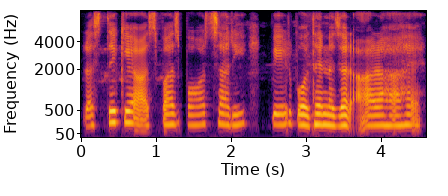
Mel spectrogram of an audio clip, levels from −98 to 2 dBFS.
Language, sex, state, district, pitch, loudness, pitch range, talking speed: Hindi, female, Assam, Kamrup Metropolitan, 200 Hz, -16 LUFS, 195-210 Hz, 145 wpm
